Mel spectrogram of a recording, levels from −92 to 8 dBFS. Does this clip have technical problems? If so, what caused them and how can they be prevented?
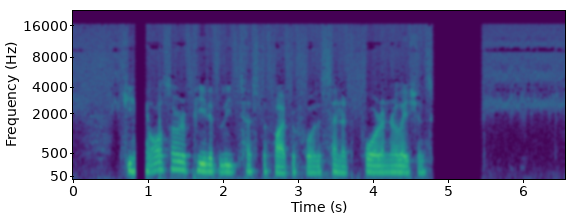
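Yes. Converter idle tones run through the whole clip: a tone around 3 kHz sits in the pauses and turns to grainy noise under the speech, at about 19 dB below the signal. A delta-sigma converter working without dither settles into repeating bit patterns whenever its input is small. Those patterns produce steady tones whose pitch follows the input's offset. Adding proper dither at the converter, or using one that dithers internally, prevents this.

Digital broadcast dropouts occur twice. The first runs from 0.81 to 1.01 s and ends just before "also repeatedly testified before". The sound fades to silence over about 20 ms, and a 128 ms stretch is lost, which fits three missing frames. The second runs from 4.78 to 5.50 s, with the same quick fade and 640 ms lost, which fits about fifteen frames. Each time the receiver lost the signal or rejected corrupted frames and muted until good data returned. 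Stronger reception, through a better antenna or position, prevents these gaps.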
